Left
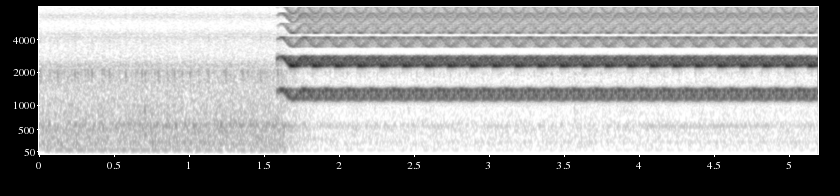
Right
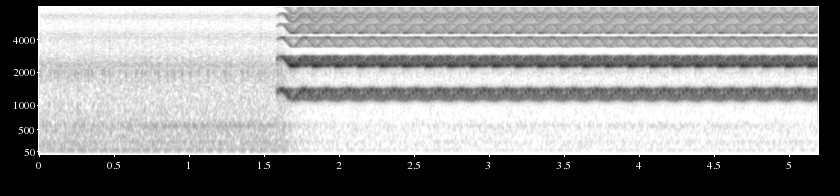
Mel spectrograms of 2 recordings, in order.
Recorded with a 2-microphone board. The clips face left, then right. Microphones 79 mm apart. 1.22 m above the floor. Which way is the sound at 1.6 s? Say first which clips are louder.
Even; 15° right (ahead or behind).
